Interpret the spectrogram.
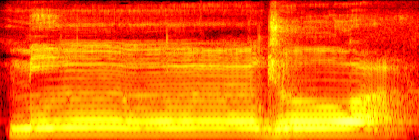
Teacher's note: al-ikhfa et la ghunna qui sera muraqqaqa, qui ne sera pas emphasée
